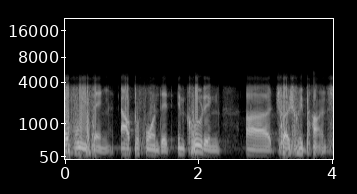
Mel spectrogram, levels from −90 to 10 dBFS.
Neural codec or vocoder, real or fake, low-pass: none; real; 5.4 kHz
